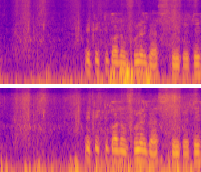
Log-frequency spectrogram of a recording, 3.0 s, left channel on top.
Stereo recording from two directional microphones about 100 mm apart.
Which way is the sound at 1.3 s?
20° left (ahead or behind).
